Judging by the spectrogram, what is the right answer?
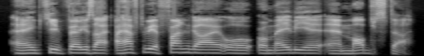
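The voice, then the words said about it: Noticeable non-American accent. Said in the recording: “when I heard his accent, I'm like, he is a fun guy”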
